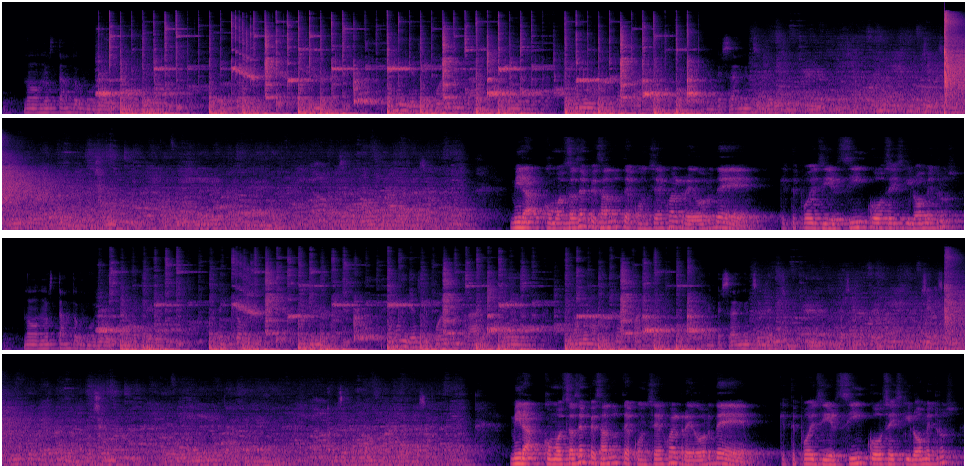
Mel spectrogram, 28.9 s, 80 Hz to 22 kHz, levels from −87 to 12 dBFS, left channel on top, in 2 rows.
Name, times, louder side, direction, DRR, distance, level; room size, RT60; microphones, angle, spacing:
voice 1, 0.3-2.5 3.2-4.0 4.4-4.9 5.8-8.0 8.5-9.9 10.5-13.3 13.8-16.2 16.8-18.7 19.3-20.9, right 1 dB, 25° right, 6 dB, 0.6 m, -41 dB
sound 1, 1.4-10.5, left 1 dB, 65° left, 0.9 m, -30 dB
sound 2, 11.2-21.4, equal, 5° left, 1.9 m, -40 dB
sound 3, 14.1-16.5 18.1-18.3 18.9-19.0 19.2-19.5, left 8 dB, 85° left, 0.4 m, -34 dB
voice 2, 22.1-25.7 26.1-28.7, right 3 dB, 75° right, 4 dB, 0.5 m, -31 dB
6.8 x 4.3 x 4.7 m, 1.4 s
head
